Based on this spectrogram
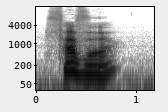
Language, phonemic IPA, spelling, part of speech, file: French, /fa.vœʁ/, faveur, noun, Fr-faveur.ogg
- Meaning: favour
